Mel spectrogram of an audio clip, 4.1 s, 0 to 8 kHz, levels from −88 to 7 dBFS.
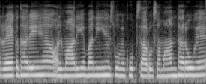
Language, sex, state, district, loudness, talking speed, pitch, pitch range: Bundeli, female, Uttar Pradesh, Hamirpur, -14 LUFS, 190 wpm, 215 Hz, 205-225 Hz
